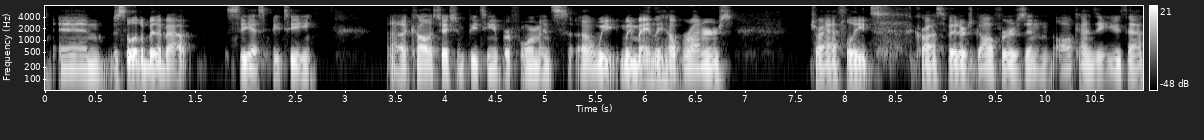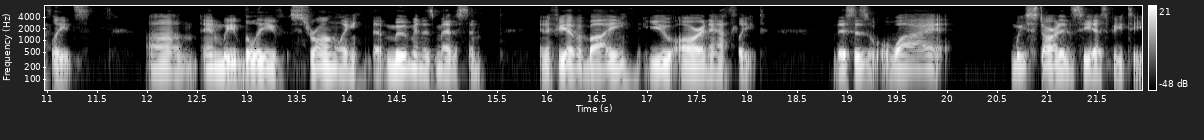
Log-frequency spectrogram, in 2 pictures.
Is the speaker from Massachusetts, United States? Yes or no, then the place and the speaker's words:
no; Arlington, Texas, United States; moved away; also born or lived in Mississippi; I grew up in Arlington, Texas, playing sports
